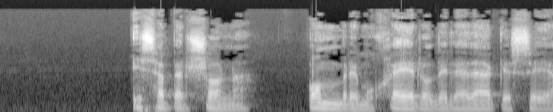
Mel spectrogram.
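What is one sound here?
An elderly man speaks firmly and close to a microphone.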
